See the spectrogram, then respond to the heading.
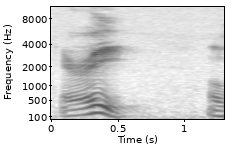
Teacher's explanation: হায়ের মতো গলার মধ্যভাগ থেকে উচ্চারণ হবে, ই হবে না, এই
